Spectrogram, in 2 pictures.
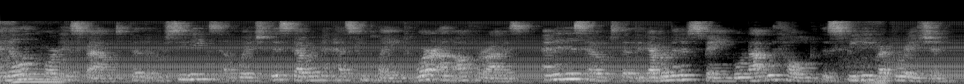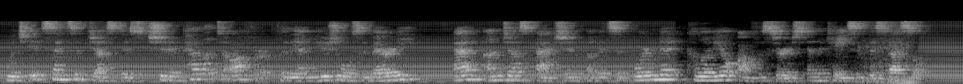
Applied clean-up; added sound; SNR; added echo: none; Boat, Water vehicle; 10 dB; reverberation time 0.3 s.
